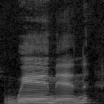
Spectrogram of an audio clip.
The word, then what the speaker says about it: women: Women sounds much different than the singular form, woman.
